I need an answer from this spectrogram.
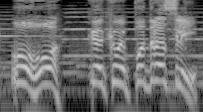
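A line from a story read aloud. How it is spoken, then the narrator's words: Exclaiming. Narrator (Russian): воскликнул дядя Кекс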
